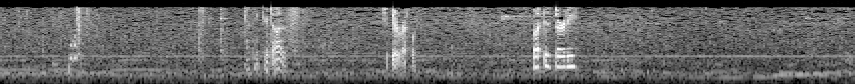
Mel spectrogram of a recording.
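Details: Domestic cat on the prowl gives a short, chipmunk-like chirp with a quick wavering pitch about two-thirds of the way through. Scattered clicks and rustles come before it, and a low steady hum runs underneath.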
